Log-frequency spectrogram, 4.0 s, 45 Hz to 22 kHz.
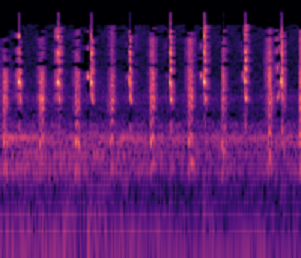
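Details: A peregrine falcon at a water tower in Axel, 5 February 2013 around 13:13, calls during a flight display of circling and diving around the tower: a harsh, rapid cackle of grating notes, about four per second, over a low steady hum, seemingly not hostile.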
